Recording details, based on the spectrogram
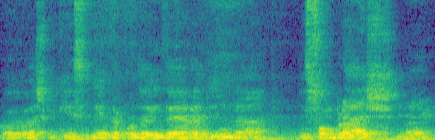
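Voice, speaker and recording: With noticeable background noise and audible room echo, a man speaks at a moderate pace and a fairly low pitch with fairly even intonation. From Brazil, Belém, Pará. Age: 50s. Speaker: community activist. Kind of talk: casual meeting self-introduction. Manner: halting.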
